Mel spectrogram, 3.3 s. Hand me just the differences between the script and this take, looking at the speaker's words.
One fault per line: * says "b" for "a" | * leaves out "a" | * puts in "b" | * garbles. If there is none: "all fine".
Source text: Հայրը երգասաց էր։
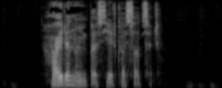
* puts in "նույնպես"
